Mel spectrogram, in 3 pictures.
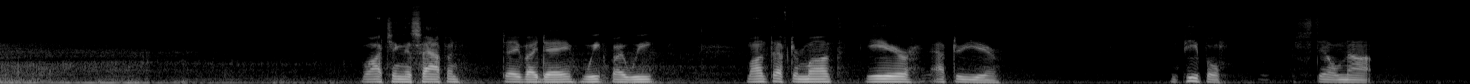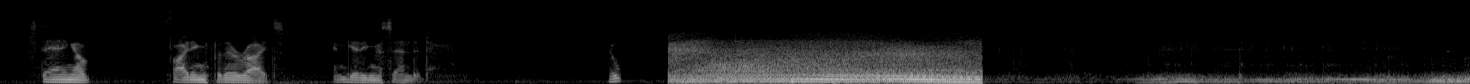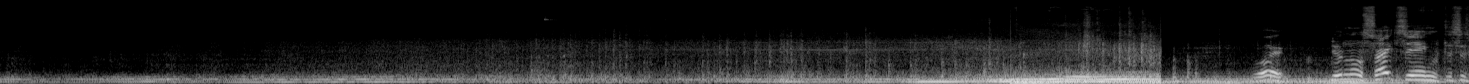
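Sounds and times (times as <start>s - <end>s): car engine on dirt road: 0.0s - 10.1s, 21.4s - 44.0s.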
